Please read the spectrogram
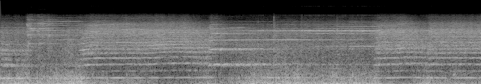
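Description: Wheels of a Shay-hauled excursion train squealing steadily on the rails as it climbs: a held ringing squeal that breaks off briefly about half a second in and shifts to a higher set of tones for about two seconds in the middle. Under it runs the continuous rumble of the moving train.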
